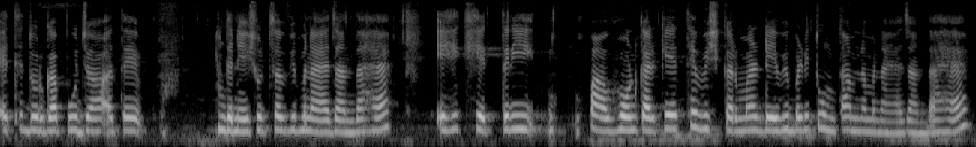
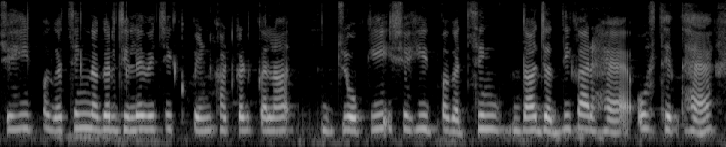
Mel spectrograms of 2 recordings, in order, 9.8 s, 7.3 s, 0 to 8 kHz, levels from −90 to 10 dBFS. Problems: none marked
